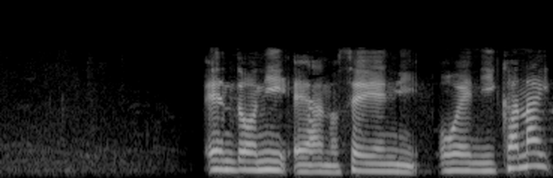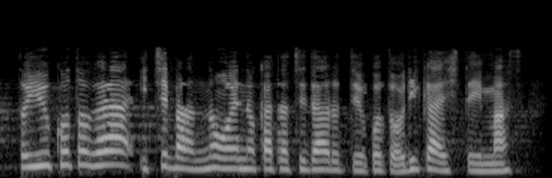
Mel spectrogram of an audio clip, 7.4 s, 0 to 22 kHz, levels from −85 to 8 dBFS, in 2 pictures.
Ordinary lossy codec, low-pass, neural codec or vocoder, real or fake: none; 7.2 kHz; none; real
